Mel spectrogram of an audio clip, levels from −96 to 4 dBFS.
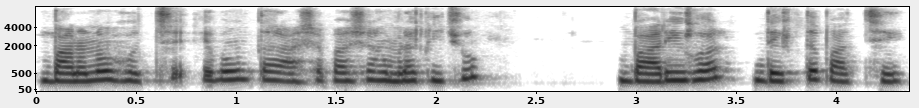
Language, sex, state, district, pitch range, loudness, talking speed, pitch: Bengali, female, West Bengal, Jalpaiguri, 255-290 Hz, -19 LUFS, 135 wpm, 265 Hz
